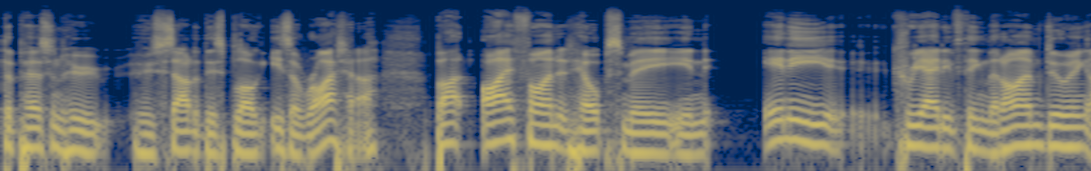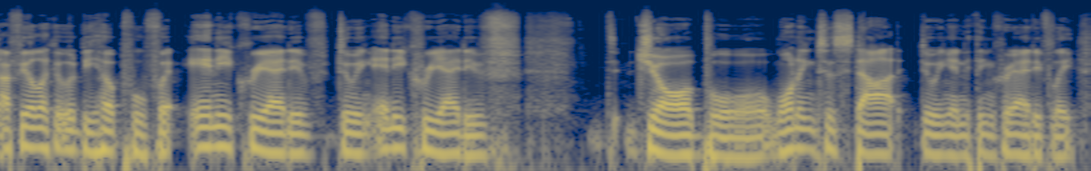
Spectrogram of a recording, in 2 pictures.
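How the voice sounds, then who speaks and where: A man's voice: fairly low pitch, clear, resonant tone. A man hosting a podcast, talking in a rambling, reflective way with frequent restarts. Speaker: podcast host. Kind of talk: casual podcast interview.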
